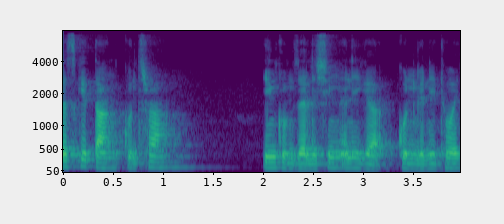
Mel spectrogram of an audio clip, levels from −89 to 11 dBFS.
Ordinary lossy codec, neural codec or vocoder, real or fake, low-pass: AAC, 48 kbps; none; real; 7.2 kHz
